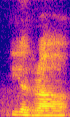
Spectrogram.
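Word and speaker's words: ihr: ईयर, ईयर, ईयर, ईयर, नॉट रा बट ईयर। Hindi में लिखना थोड़ा मुश्किल है, ईयर। ठीक है, listen to me very carefully. ईयर, ईयर। इस ई को आप स्ट्रेस नहीं देंगे, ईयर रे भी नहीं बोलेंगे, ईयर।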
